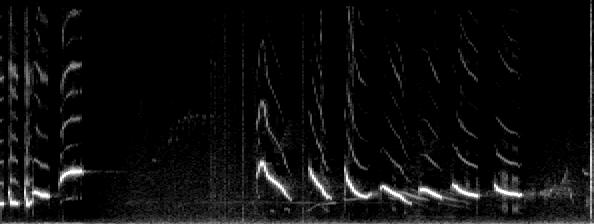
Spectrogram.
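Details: White-rumped shama in fighting song: a few quick whistled notes, a silent gap, then a series of six or seven loud, clear whistles, each sliding downward, spaced under half a second apart.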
